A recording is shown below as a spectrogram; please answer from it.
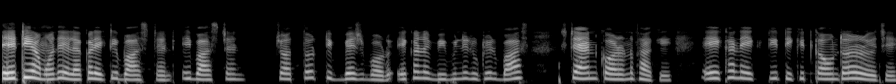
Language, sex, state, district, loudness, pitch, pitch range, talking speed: Bengali, female, Jharkhand, Jamtara, -22 LUFS, 255 Hz, 235-275 Hz, 180 wpm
